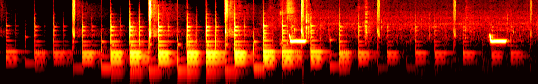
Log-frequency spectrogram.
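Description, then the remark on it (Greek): Two short, clear whistled notes of a Eurasian scops owl, a resident nocturnal raptor of Athens, Greece, ring out about three seconds apart over a busy run of rapid plucked, clicking tones that fill the background. “Γιόνις. Μόνιμος κάτοικος και το πιο κοινό νικτόβιο αρπακτικό της Αθήνας. Η φωνή του ακούγεται σε πολλά πάρκα της πόλης και γενικά έχει προσαρμοστεί πολύ καλά.”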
